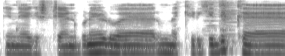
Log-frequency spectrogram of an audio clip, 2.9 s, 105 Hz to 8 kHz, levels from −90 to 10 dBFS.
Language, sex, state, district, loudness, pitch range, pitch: Rajasthani, male, Rajasthan, Nagaur, -24 LUFS, 120-130 Hz, 125 Hz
